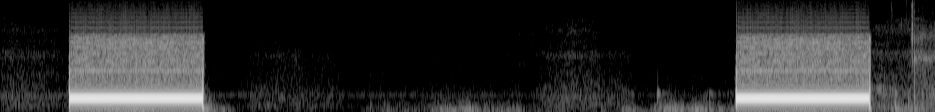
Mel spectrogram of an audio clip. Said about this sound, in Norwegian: Ikke foreløpig. Satser på at han plukker opp i røret snart.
